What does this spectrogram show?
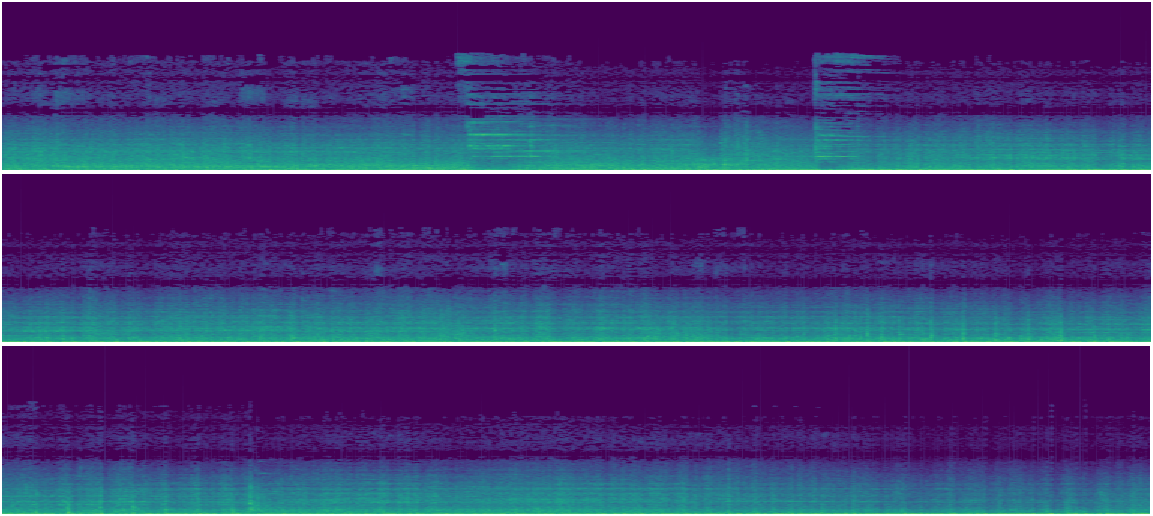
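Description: Freight train of autorack and covered hopper cars rolling past close by: a steady rumble of steel wheels on rail, with a couple of brief high-pitched wheel squeals about four and seven seconds in.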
